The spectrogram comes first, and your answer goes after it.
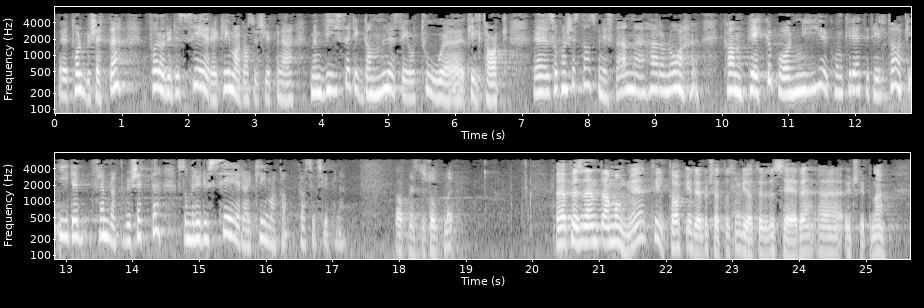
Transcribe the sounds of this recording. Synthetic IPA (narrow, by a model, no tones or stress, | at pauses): t̪ʰɔlbʉd̪ʂɛt̪ːəfɔɾɔɾɛd̪ʉseːɾəkʰliːmɑɡɑsʉːt̪ʂlypːənəmɛnʋiːsəʈɪɡɑmləseːʊt̪ʰuːt̪ʰɪlt̪ʰɑːksɔkʰɑnʂəst̪ɑːt̪smɪnɪst̪əɾənɦæːɾɔnoːkʰɑnpʰeːkəpʰɔnyːəkʰʊŋkʰɾeːt̪ət̪ʰɪlt̪ʰɑːkɪd̪ɛfɾɛmlɑk̚t̪əbʉd̪ʂɛt̪ːəsɔmɾɛd̪ʉseːɾəɾkʰliːmɑɡ̥ɑsʉːt̪ʂɭɪpːənə | ɑt̪smnɪst̪əʂɔlt̪n̩bœ | pʰɾɛsɪd̪ɛnt̪æɾmɑŋːət̪ʰɪlt̪ʰɑːkɪd̪ɛbʉd̪ʂɛt̪ːəsɔmbyːəɾt̪ɪlɔɾɛd̪ʉseːɾəʉ̰ːt̪ʂɭɪpːənə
